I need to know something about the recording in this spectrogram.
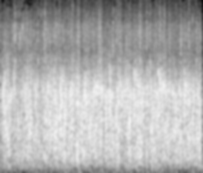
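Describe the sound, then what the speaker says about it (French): Crowd at the Saint Erige village festival in Auron applauds warmly, a dense, even wash of many hands clapping for a couple of seconds before cutting off abruptly. "Et vous pouvez encore les applaudir."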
